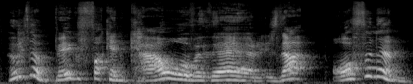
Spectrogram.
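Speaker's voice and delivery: slow, loud, crude outburst; loud rude remark. Acted. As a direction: bellow the insult across the room. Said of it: "Phil goes".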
